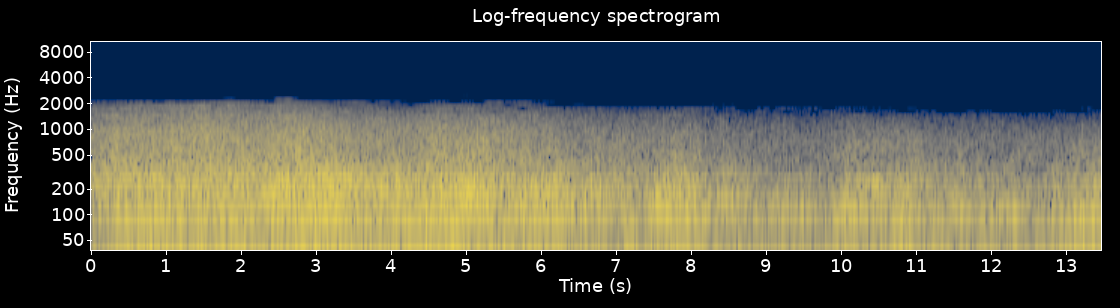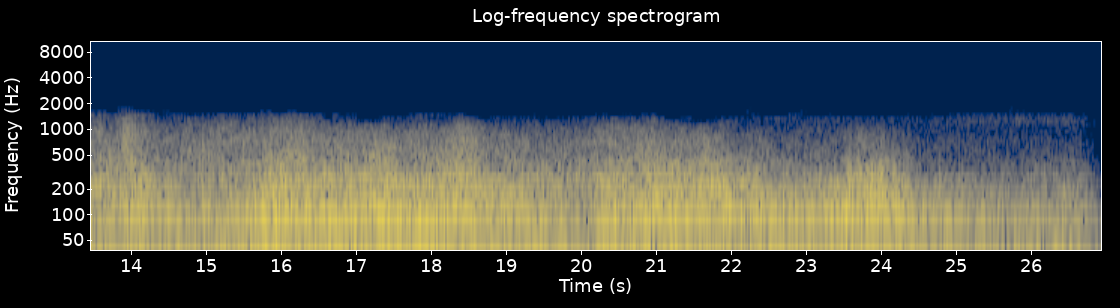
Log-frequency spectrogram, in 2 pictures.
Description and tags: A far away rocket launching, softly.
Recorded with a Zoom H2. Edited with Audacity.
Plaintext:
HTML:
launch, flight, launching, craft, space, rocket, weapon, missile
